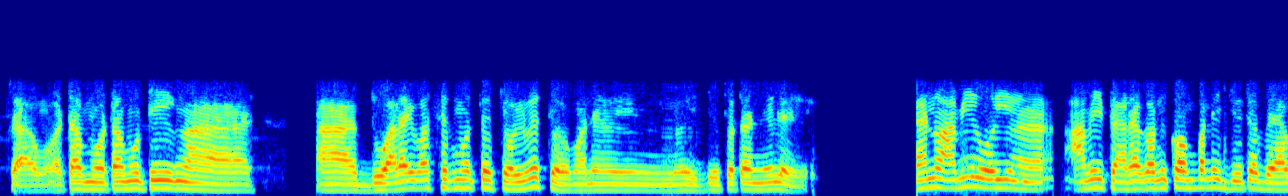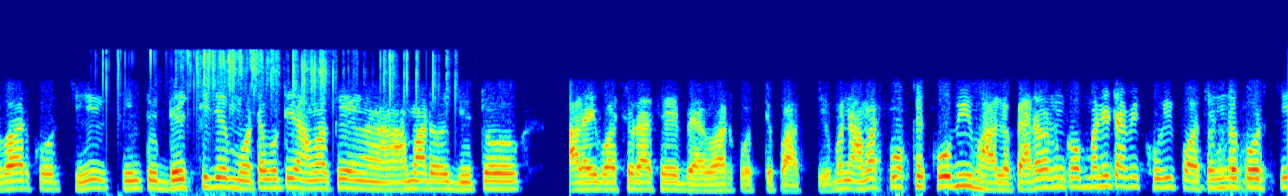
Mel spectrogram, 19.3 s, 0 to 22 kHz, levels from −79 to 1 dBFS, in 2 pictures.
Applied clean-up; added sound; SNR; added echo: none; Glass; 15 dB; none.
